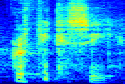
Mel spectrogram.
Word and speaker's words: graphicacy: So we might call that graphicacy. Graphicacy? Ooh, like literacy.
